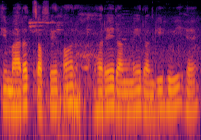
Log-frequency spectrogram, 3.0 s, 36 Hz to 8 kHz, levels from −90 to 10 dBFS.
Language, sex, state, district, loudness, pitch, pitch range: Hindi, male, Assam, Sonitpur, -19 LUFS, 120 Hz, 115-130 Hz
